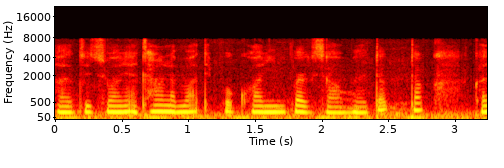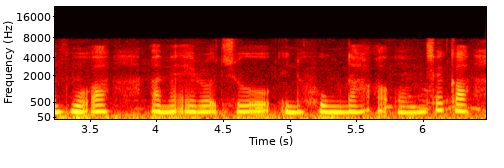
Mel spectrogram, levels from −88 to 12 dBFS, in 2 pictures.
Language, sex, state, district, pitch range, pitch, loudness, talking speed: Mizo, female, Mizoram, Aizawl, 175-190 Hz, 185 Hz, -18 LUFS, 240 wpm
